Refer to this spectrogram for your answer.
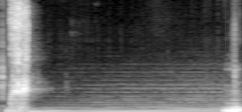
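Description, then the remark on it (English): Two short, nasal duck quacks, one at the start and one at the end, separated by a steady low hum that lingers between them. No one speaks. “You walk straight up to the camp and the scout, the sentry, it was a duck with a small crossbow, pointed at you and said, "Halt!”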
